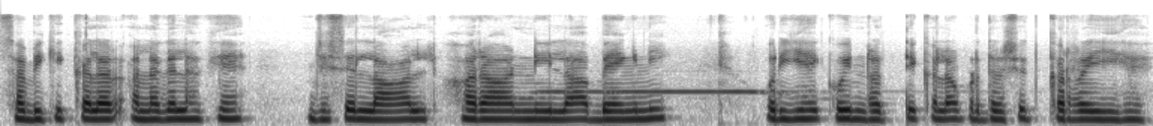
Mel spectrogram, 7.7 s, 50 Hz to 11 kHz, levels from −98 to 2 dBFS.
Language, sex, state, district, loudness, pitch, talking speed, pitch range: Hindi, male, Rajasthan, Jaipur, -16 LUFS, 180 Hz, 155 wpm, 175-185 Hz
